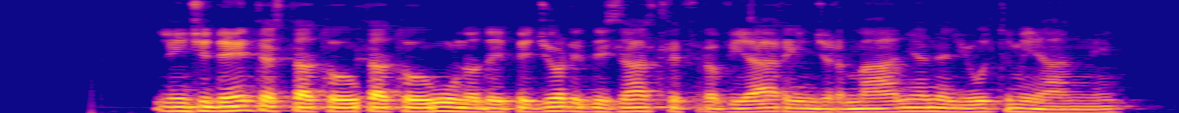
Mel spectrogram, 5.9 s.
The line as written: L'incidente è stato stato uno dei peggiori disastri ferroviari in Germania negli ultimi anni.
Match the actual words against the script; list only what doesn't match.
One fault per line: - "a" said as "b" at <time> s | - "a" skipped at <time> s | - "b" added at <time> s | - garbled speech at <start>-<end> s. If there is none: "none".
none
